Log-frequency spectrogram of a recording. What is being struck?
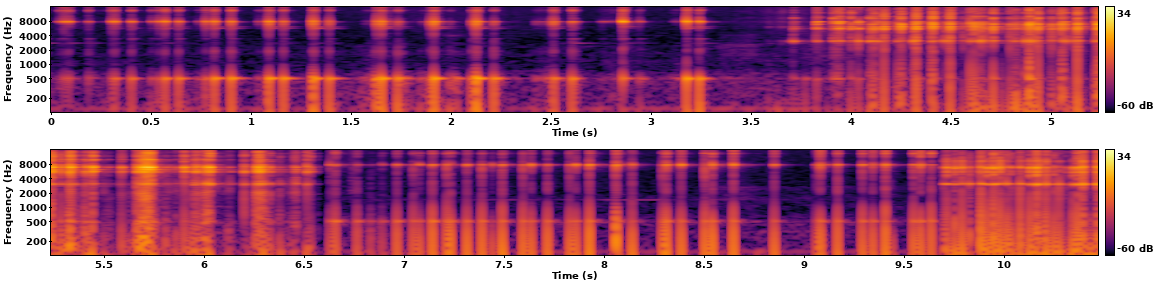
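Glass mason jar.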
